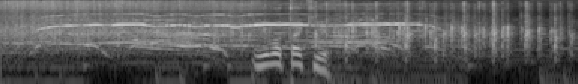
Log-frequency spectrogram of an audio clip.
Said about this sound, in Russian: Это достойно аплодисментов, прям вот таких. И вот таких.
